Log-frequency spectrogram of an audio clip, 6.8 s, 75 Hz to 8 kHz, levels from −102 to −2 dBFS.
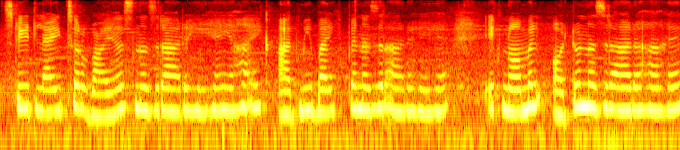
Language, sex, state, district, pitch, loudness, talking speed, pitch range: Hindi, female, Bihar, Samastipur, 265 Hz, -17 LUFS, 210 wpm, 255-280 Hz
